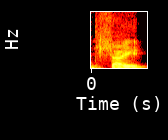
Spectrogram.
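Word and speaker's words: Haidt: buzzwords right so jonathan scheidt on jade i'm pronouncing it like it's jonathan hype but you know the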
